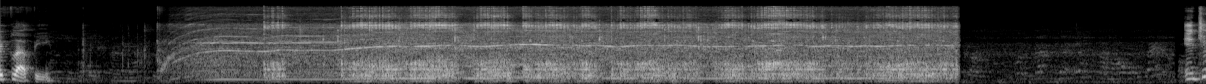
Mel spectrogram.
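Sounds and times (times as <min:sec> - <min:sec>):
beaters churning in bowl: 0:01.6 - 0:09.6
electric hand mixer whining: 0:01.6 - 0:09.6.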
